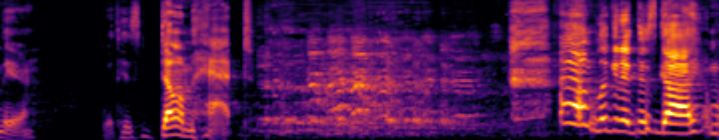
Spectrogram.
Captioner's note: crowd laugther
